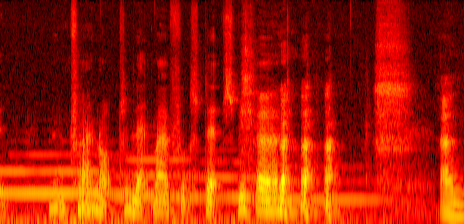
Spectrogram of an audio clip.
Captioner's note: laughs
